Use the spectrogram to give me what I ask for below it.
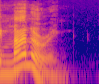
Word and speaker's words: Mainwaring: Mannering is a strange name because it's spelt Mainwaring. And we say Mannering.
